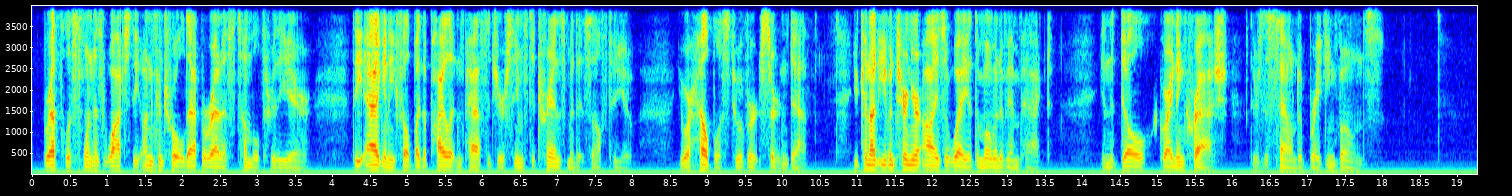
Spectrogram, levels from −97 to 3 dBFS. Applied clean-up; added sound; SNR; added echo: none; none; none; none.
